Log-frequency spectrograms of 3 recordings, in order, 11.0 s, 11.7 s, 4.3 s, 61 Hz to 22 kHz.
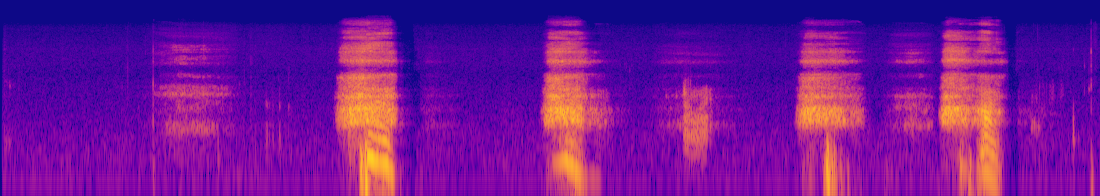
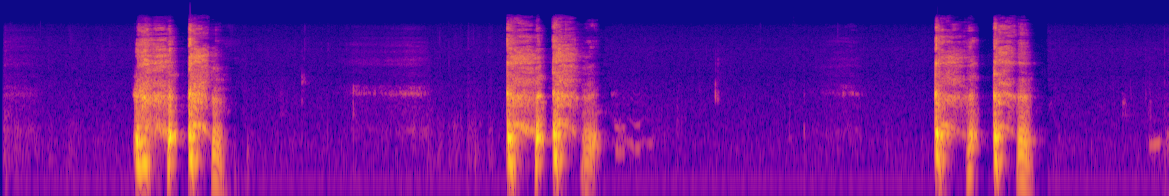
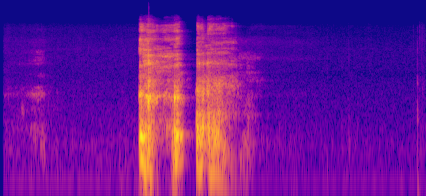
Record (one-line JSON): {"exhalation_length": "11.0 s", "exhalation_amplitude": 16702, "exhalation_signal_mean_std_ratio": 0.36, "three_cough_length": "11.7 s", "three_cough_amplitude": 27633, "three_cough_signal_mean_std_ratio": 0.27, "cough_length": "4.3 s", "cough_amplitude": 31382, "cough_signal_mean_std_ratio": 0.27, "survey_phase": "beta (2021-08-13 to 2022-03-07)", "age": "45-64", "gender": "Male", "wearing_mask": "No", "symptom_cough_any": true, "symptom_runny_or_blocked_nose": true, "symptom_sore_throat": true, "symptom_fatigue": true, "symptom_fever_high_temperature": true, "symptom_headache": true, "symptom_onset": "4 days", "smoker_status": "Ex-smoker", "respiratory_condition_asthma": false, "respiratory_condition_other": false, "recruitment_source": "Test and Trace", "submission_delay": "2 days", "covid_test_result": "Positive", "covid_test_method": "RT-qPCR", "covid_ct_value": 19.3, "covid_ct_gene": "N gene"}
